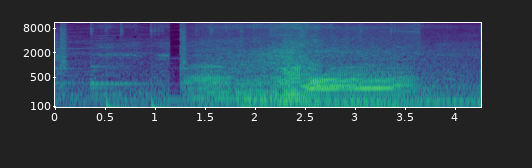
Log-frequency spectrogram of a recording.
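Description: Large vehicles rumble past a cyclist on a road, engine noise swelling loudly toward the middle and then easing, with no talking.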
